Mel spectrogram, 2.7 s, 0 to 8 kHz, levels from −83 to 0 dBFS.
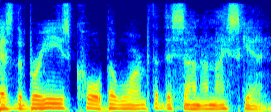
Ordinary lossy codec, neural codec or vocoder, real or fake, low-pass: AAC, 32 kbps; codec, 16 kHz, 0.5 kbps, X-Codec, WavLM features, trained on Multilingual LibriSpeech; fake; 7.2 kHz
